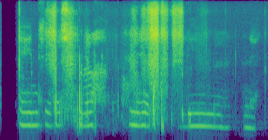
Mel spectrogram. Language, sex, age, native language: Icelandic, female, 8, Icelandic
